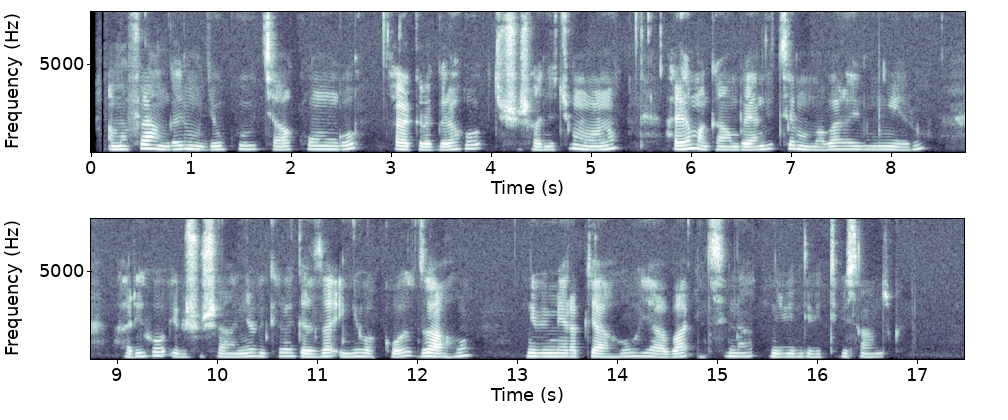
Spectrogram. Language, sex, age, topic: Kinyarwanda, female, 18-24, finance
